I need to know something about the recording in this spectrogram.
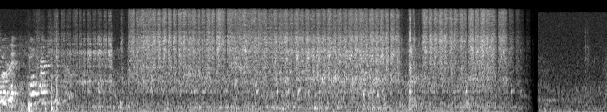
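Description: A gloved hand rubbing a cloth pad over an acoustic guitar's wooden back to wipe on a coat of finish: a steady rubbing hiss with two brief pauses, cut off suddenly near the end.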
